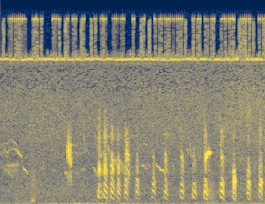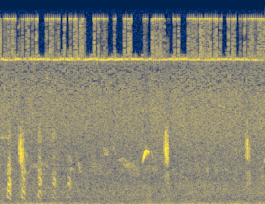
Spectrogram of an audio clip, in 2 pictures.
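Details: Hen harrier (Circus cyaneus), alarm call: male's alarm near the nest.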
